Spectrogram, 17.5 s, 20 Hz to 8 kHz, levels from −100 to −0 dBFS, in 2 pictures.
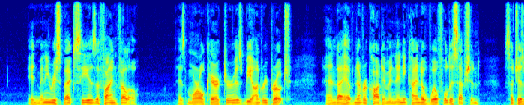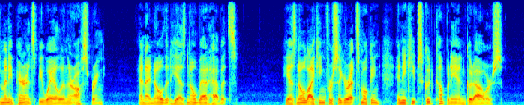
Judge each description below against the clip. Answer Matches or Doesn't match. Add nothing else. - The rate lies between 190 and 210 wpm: Matches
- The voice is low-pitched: Matches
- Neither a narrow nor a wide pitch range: Matches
